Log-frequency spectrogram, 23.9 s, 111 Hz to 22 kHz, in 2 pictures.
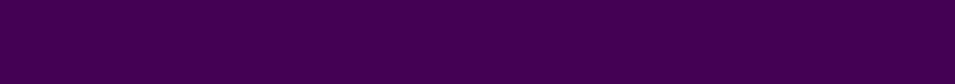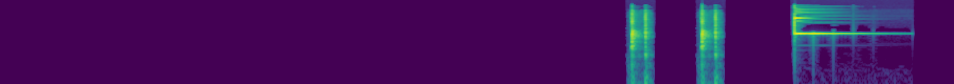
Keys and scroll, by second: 1.6 Tab.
